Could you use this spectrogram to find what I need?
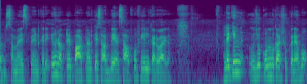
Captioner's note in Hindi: नाक से की जाने वाली आवाज़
